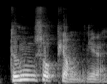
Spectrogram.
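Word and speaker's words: 邓小平: 아는 거 같아요 이분은 등소평이라 사람입니다 아마 중국 발음은 등 샤핑 뭐 이렇게 발음하는 거 같은데요 그다음에 가운데 있는 분은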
